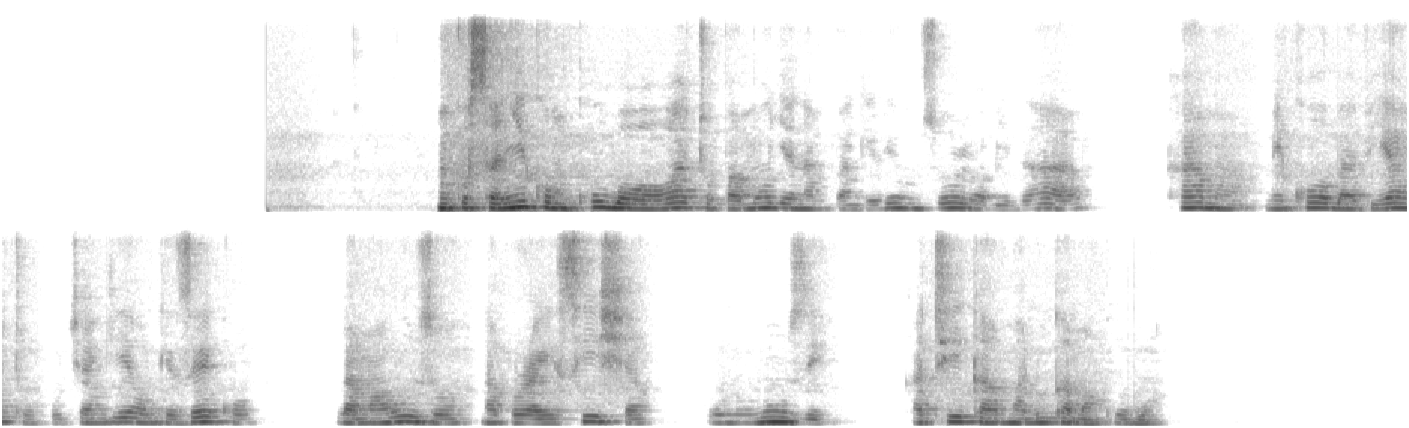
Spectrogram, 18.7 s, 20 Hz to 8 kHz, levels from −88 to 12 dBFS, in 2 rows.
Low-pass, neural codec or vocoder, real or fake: 7.2 kHz; none; real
